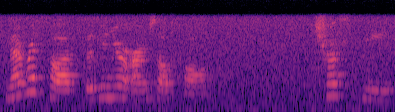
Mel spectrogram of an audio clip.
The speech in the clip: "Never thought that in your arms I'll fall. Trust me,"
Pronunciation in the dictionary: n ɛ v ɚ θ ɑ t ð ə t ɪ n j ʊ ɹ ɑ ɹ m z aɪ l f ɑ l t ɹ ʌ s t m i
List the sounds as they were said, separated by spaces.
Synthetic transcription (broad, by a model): n ɛ v ɚ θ ɑ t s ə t ɪ n j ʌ ɹ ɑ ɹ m s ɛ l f ɑ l t ɹ ʌ s t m i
